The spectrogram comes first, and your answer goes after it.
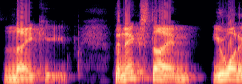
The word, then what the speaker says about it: Nike: products of this company do you say Nike it's not Nike it's pronounced Nike Nike Nike Nike so a pair of Nike shoes so we don't say Nike it's Nike the next time you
